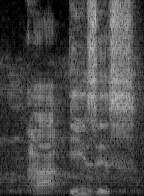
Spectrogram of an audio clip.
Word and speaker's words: raízes: Mas se eu separar raízes, raízes, o i ficou sozinho na sílaba.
